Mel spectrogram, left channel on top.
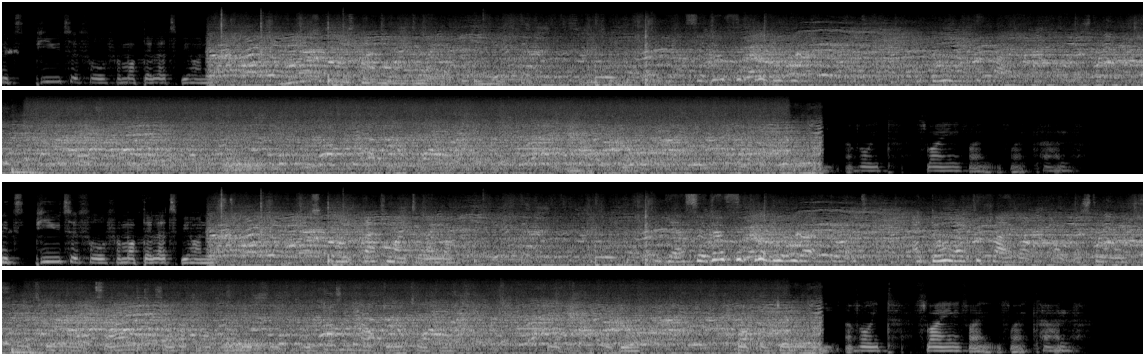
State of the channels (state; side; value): normal; both; correlation 0.79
